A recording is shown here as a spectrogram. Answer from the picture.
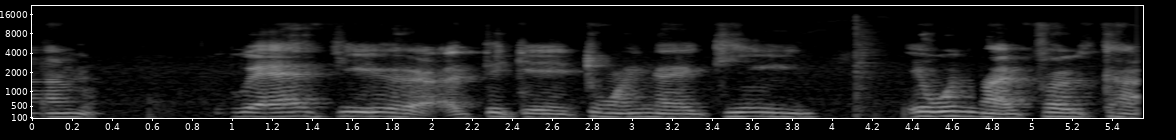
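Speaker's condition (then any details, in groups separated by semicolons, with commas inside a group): Cerebral palsy; quadriplegic form, all four limbs affected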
